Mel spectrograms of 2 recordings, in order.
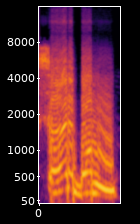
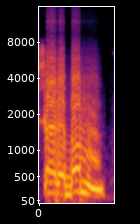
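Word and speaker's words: সর্বম্: আর এই ক্ষেত্রে সর্বম, সর্বম অর্থাৎ মটা আগের অক্ষরের সাথে একসাথে উচ্চারণ হয়ে গেল, সর্বম, সর্বম, সর্বম, সর্বম, এরকম।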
